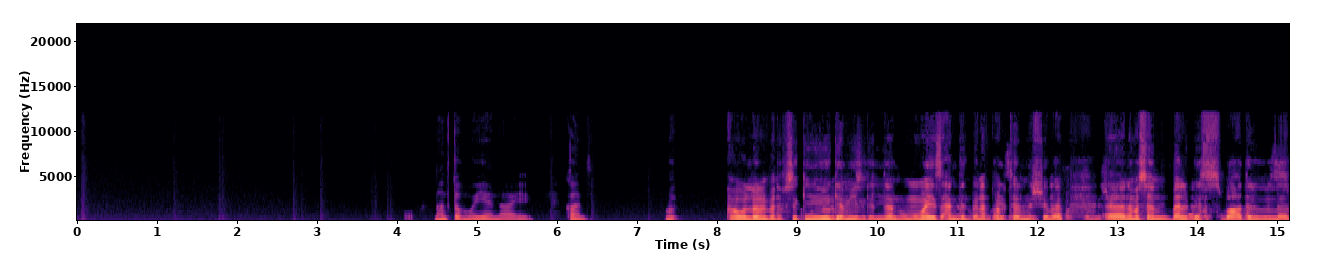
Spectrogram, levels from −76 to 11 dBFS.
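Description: Speech with an echo leak in its last six seconds: a delayed copy of the speech, trailing by 855 ms, surfaces at 9.03 to 10.26 s, 10.99 to 11.19 s, 11.37 to 12.9 s, 13.52 to 13.6 s, 13.9 to 14.29 s and 14.58 s to the end. It sits roughly 10 to 15 dB under the direct speech, dropping to a faint trace near 13.5 s. The likely cause is a far-end loudspeaker whose echo canceller let part of the microphone pickup back through.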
